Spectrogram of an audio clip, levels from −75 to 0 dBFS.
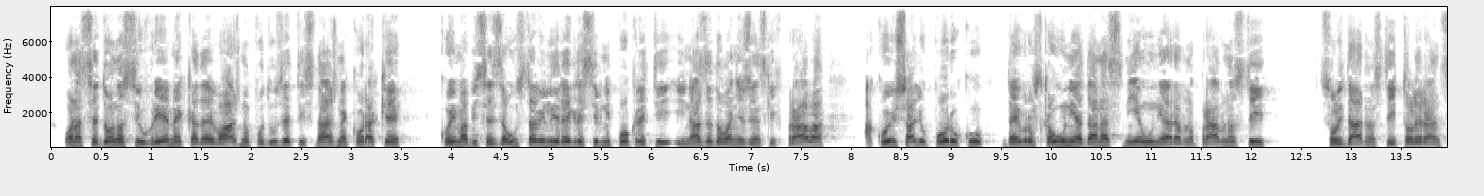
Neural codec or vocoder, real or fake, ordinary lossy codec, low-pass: none; real; none; none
